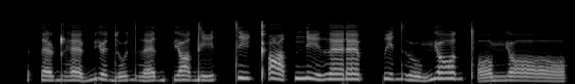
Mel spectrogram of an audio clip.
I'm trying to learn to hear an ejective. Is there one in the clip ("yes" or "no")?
yes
